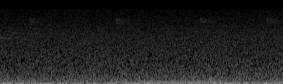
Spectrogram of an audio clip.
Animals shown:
forest ambience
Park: Hubbard Brook Experimental Forest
